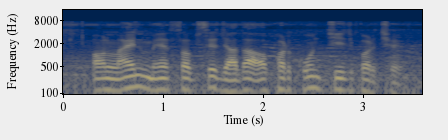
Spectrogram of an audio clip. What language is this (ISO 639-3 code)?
mai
